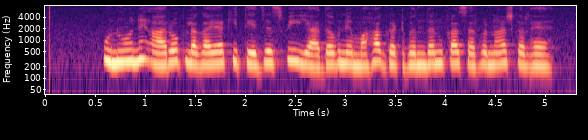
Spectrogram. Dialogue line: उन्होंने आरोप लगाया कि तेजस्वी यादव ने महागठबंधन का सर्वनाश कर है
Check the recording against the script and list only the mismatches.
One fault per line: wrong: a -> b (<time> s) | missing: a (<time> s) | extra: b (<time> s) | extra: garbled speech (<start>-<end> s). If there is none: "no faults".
no faults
